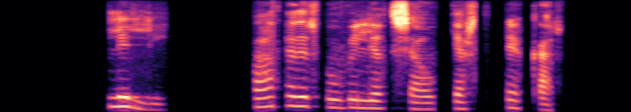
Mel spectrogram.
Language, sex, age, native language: Icelandic, female, 40-49, Icelandic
